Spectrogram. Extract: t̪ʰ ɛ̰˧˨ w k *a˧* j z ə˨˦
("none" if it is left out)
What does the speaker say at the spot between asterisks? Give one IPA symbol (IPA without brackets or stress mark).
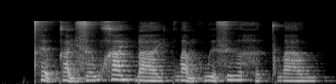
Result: a̰˧˨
